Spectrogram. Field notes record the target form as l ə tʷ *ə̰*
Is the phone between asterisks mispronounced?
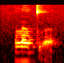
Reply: no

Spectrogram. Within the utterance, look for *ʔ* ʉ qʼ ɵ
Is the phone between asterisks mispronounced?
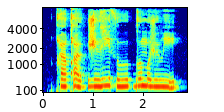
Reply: yes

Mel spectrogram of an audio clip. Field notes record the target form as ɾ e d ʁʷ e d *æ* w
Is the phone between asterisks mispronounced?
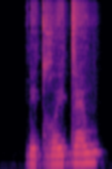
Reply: no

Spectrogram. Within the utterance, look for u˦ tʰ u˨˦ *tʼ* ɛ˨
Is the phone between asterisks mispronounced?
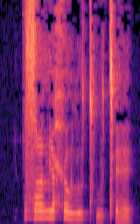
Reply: no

